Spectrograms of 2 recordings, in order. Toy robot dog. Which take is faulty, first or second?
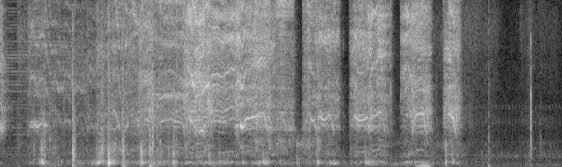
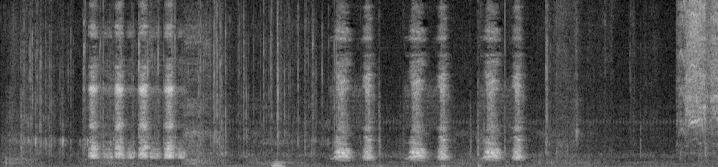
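first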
